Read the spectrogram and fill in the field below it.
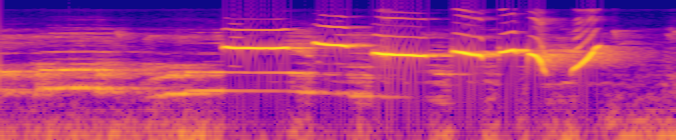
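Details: Oriental magpie-robin, stressed and reluctant until provoked, sings a loud phrase of pure whistles stepping downward, ending in quick swooping slurs. A rooster crows at the start, lower in pitch.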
